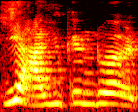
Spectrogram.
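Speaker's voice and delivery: loud, high, screaming, encouraging yell. Retelling how a player behind on score screamed to himself: imitating someone screaming. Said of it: "he was screaming".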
